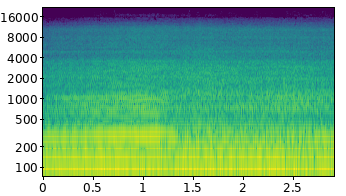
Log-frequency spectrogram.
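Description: Motorcycle fitted with Trailmax Mission tires ridden through turns, its engine holding a steady mid-pitched drone that shifts tone partway through, loud and close with no voices.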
